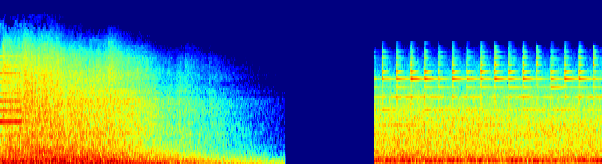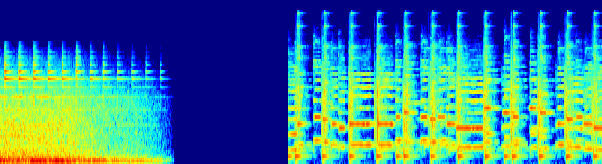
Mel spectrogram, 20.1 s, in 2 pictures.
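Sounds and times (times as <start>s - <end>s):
train rumble: 6.3s - 12.8s.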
